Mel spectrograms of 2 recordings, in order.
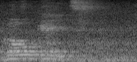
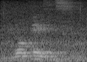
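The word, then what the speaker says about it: Gow-Gates: Y se llama la de Go Gates. Se escribe G-O-W y Gates como puertas en inglés. Go Gates.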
